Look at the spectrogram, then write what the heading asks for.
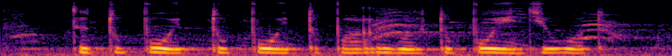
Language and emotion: Russian, angry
